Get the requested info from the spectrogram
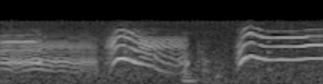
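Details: Just-born Bulldog puppies jostling in a nest: a wavering, descending whine followed by a sharp upward squeal and a steady, high-pitched cry.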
